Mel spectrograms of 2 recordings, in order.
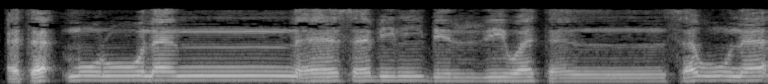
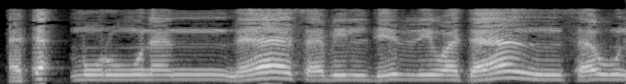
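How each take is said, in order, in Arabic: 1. تُنطق الحروف برفق وسهولة. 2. تُنطق الحروف بشدة وقوة. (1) "القرآن يقرأ بسهولة ... ما عملش فيها عنف" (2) "عندهم عنف في القراءة ... ما تسمعوش حد بيقرأ كده ... لا القرآن لا يقرأ هكذا"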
